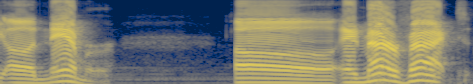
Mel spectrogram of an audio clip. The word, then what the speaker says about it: Namor: know what i mean it doesn't look like it should be a long a sound in his name like it it just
